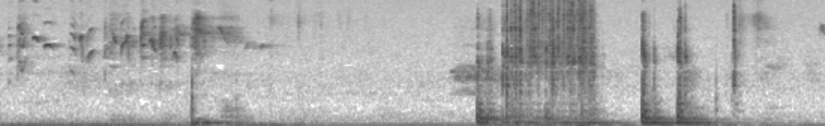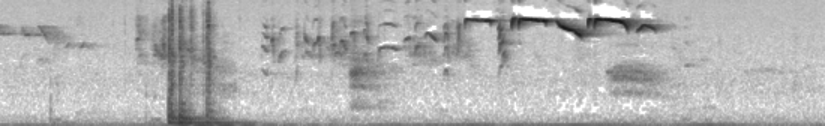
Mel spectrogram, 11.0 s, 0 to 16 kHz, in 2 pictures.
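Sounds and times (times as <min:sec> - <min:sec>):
small bird chirping: 0:00.0 - 0:02.0, 0:05.0 - 0:10.7
rustling knocks: 0:03.1 - 0:04.9, 0:06.6 - 0:07.1.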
